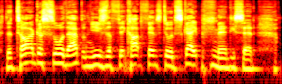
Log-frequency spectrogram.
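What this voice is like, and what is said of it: Put-on South African accent. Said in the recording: “I'm really good at the South African accent”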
